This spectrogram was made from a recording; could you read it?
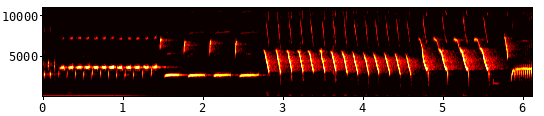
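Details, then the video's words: Canary singing: a fluttering low trill, a series of short separated whistled notes, then a fast run of bright downslurred notes and a closing buzzy sweep. "Canary SINGING Like a Pro with Proven Tone Techniques!"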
